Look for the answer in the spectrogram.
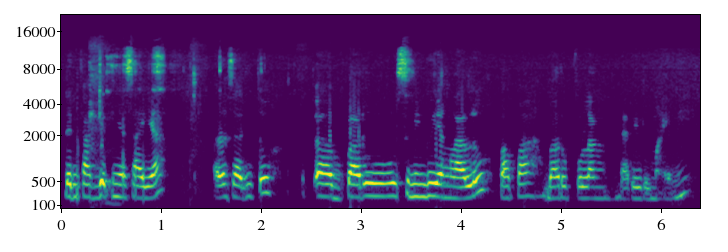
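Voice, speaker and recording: A woman recounts her personal faith testimony with a fairly high, breathy-husky voice. She tells the story emphatically and colloquially, repeating herself for effect. She often acts out the lines of the people in her story. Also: moderate pace, no room sound, low-quality recording. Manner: animated, emphatic storytelling with acted-out quotes; colloquial and repetitive. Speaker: guest giving a testimony.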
